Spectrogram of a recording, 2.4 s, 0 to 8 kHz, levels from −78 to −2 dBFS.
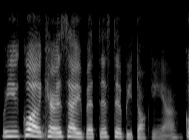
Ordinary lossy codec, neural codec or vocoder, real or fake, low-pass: none; codec, 16 kHz in and 24 kHz out, 0.9 kbps, LongCat-Audio-Codec, four codebook decoder; fake; 7.2 kHz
